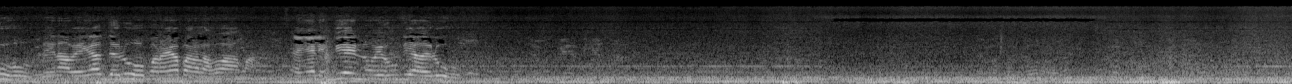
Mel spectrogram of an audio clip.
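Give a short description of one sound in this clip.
A boat engine hums steadily.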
